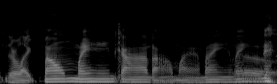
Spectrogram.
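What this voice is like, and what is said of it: Southern twangy accent. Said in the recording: “it's a Southern kind of twangy like accent ... That's what it sounds like.”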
